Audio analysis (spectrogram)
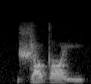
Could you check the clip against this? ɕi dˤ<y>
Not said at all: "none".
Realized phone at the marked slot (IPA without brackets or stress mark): i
